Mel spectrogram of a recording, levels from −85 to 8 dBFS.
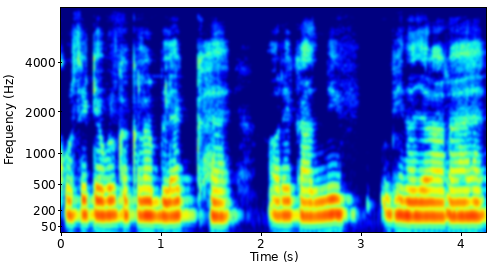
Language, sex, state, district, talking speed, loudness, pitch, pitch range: Hindi, male, Jharkhand, Palamu, 195 wpm, -13 LUFS, 150 Hz, 140-155 Hz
